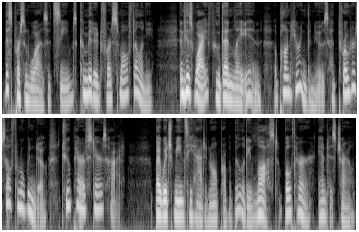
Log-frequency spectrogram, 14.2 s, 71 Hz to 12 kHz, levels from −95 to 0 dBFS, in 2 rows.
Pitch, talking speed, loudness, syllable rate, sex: 145 Hz, 195 wpm, -21 LUFS, 4.8 syllables/s, female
